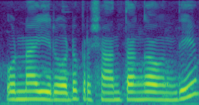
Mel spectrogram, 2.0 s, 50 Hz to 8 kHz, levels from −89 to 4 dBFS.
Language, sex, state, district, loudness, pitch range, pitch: Telugu, female, Andhra Pradesh, Krishna, -13 LUFS, 210-220 Hz, 215 Hz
